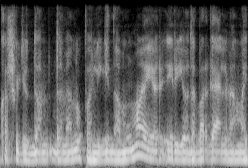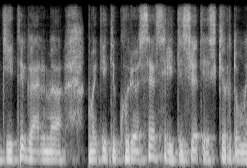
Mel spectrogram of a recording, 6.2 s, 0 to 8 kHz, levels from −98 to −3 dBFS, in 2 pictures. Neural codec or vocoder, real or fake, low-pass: codec, 24 kHz, 3 kbps, HILCodec; fake; 7.2 kHz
